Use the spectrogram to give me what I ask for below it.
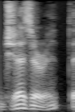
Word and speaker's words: Gesserit: It is no accident that the pronunciations of Gesserit and Jesuit are similar, as he envisioned his maternal aunts and the Bene Gesserit of Doon as female Jesuits.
